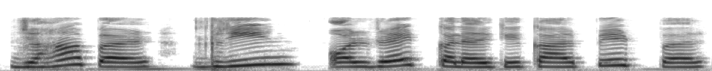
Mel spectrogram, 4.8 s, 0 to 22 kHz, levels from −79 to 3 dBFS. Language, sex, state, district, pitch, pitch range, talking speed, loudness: Hindi, female, Madhya Pradesh, Bhopal, 255 Hz, 245-325 Hz, 115 wpm, -13 LUFS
